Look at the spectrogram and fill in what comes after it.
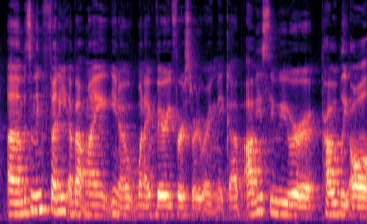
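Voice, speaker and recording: Someone with an American accent speaks at a very fast pace with ordinary pitch variation, amid audible room echo and noticeable background noise. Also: woman. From US, moved around (Navy family). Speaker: beauty vlogger. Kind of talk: casual vlog talk.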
